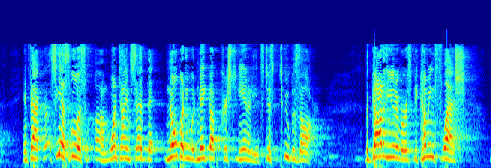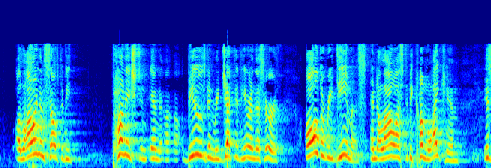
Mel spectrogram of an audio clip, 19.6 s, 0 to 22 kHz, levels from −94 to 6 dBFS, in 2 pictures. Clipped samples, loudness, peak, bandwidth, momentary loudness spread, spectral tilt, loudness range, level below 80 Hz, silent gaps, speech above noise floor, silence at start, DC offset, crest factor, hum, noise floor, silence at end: under 0.1%; -17 LUFS; 0 dBFS; 7.8 kHz; 15 LU; -5 dB/octave; 4 LU; -52 dBFS; none; 46 dB; 0.45 s; under 0.1%; 18 dB; none; -63 dBFS; 0 s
